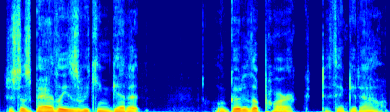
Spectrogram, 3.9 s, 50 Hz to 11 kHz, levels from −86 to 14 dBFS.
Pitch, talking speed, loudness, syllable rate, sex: 110 Hz, 260 wpm, -18 LUFS, 6.3 syllables/s, male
